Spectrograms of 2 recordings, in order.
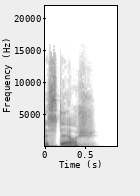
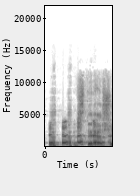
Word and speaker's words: stoush: Stoush is the correct way of pronouncing what you're trying to call stoush. – Well, I've said it the British way, so deal with it.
